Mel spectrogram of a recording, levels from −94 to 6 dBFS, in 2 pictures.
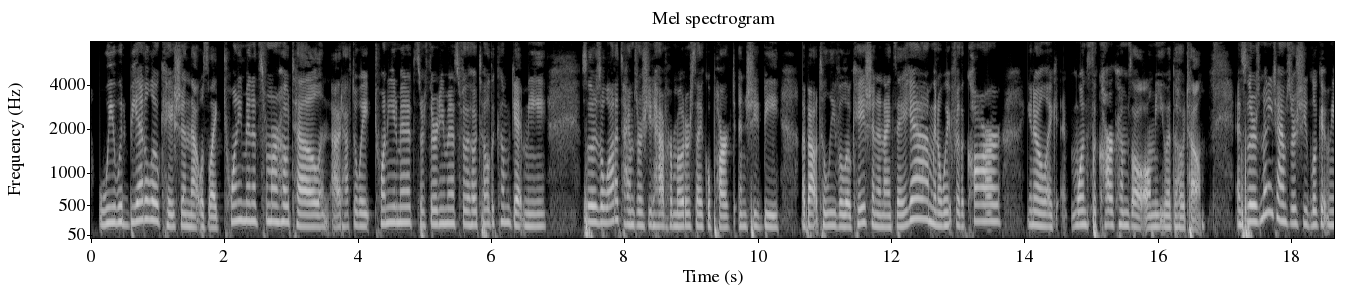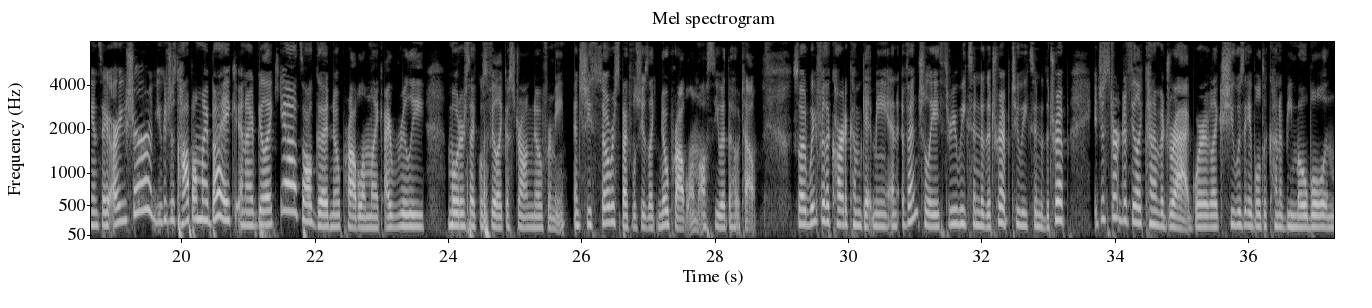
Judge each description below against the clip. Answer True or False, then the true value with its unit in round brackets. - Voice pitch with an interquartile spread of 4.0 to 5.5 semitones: True (4.7 semitones)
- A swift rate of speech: True (280 wpm)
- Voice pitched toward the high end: True (200 Hz)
